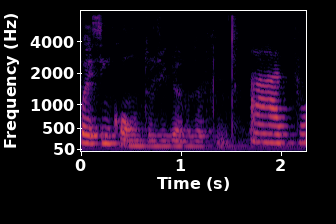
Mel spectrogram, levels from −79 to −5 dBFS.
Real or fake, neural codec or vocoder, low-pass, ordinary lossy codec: real; none; 7.2 kHz; none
